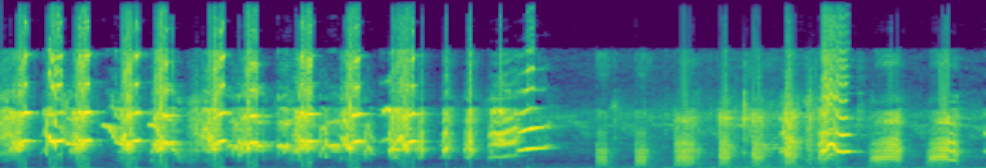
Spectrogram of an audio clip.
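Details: Lure call of the Javan myna for drawing wild birds to a trap: fast, rhythmic harsh squawks laced with high whistles, easing into softer, spaced rasping notes and a few buzzy phrases.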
